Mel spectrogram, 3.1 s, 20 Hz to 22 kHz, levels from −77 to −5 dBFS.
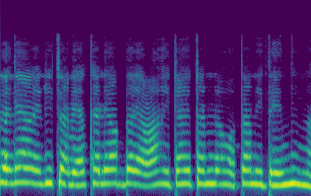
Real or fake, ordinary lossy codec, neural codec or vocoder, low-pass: fake; none; codec, 24 kHz, 0.9 kbps, WavTokenizer, medium music audio release; 10.8 kHz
